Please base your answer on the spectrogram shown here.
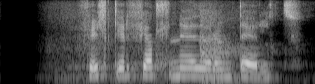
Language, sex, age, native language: Icelandic, male, 10, Icelandic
